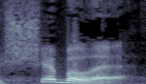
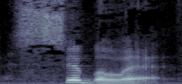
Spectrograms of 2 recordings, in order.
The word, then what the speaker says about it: Shibboleth: they said to him then say Shibboleth and he said Cybil F for he could not pronounce it right then they seized him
